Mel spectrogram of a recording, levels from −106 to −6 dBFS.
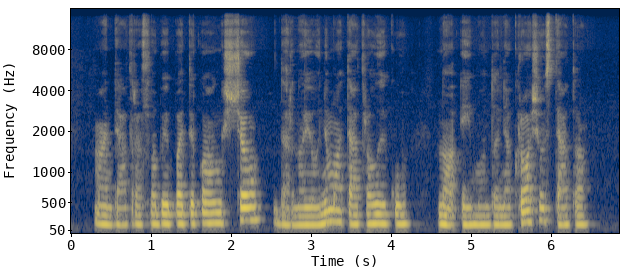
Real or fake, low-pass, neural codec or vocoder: real; 14.4 kHz; none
